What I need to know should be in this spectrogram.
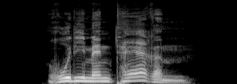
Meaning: strong dative masculine/neuter singular of rudimentär
- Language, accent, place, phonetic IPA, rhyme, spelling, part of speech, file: German, Germany, Berlin, [ˌʁudimɛnˈtɛːʁəm], -ɛːʁəm, rudimentärem, adjective, De-rudimentärem.ogg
